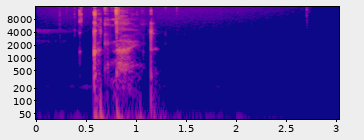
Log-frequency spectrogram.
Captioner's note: whispering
